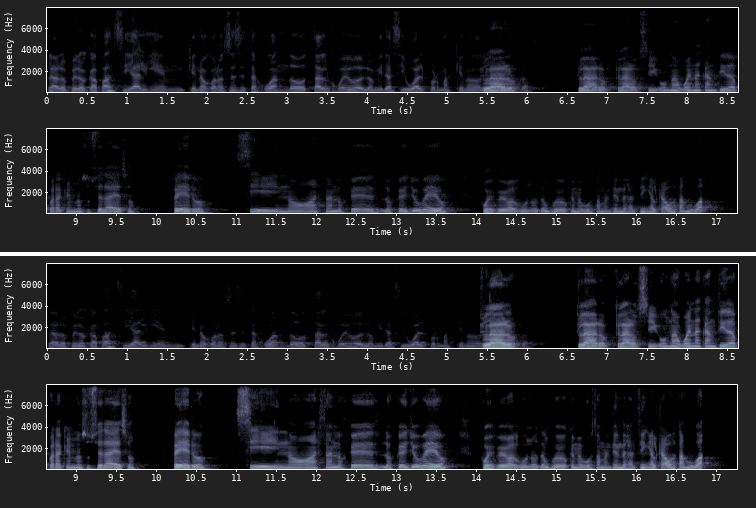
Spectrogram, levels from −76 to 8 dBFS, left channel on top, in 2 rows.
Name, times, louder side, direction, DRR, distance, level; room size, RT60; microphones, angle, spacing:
voice 1, 0.0-6.0, left 3 dB, 50° left, 0.5 m, -44 dB
voice 2, 5.4-5.9 6.6-9.8 10.2-10.6 11.0-13.7 14.1-16.8, right 5 dB, 70° right, 0.4 m, -32 dB
15.5 x 12.0 x 4.0 m
head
